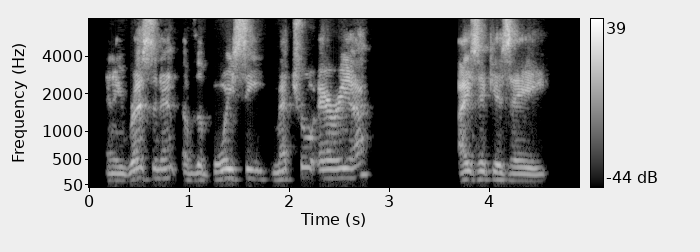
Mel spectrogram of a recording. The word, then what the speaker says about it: Boise: It's pronounced with an S, not a Z. So Boise.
